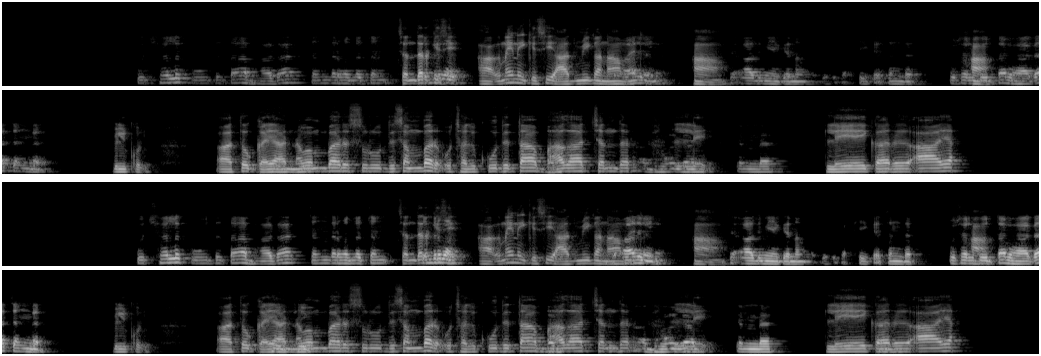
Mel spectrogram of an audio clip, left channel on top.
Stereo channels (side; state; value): both; normal; correlation 0.74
